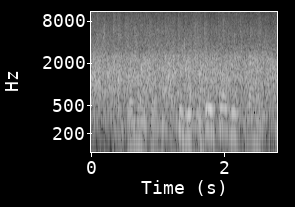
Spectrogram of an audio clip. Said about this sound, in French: Nous applaudissons nos candidats.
